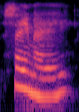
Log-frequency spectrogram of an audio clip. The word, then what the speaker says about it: Seimei: It's pronounced Seimei. If you think of it as S-A-Y-M-A-Y, Seimei is phonetically how we would look at it.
